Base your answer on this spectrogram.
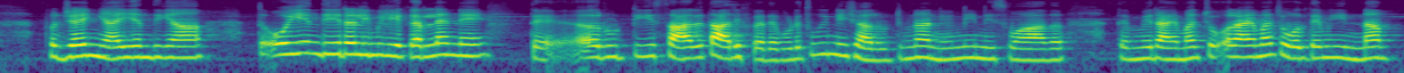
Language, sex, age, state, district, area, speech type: Dogri, female, 30-45, Jammu and Kashmir, Samba, rural, spontaneous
